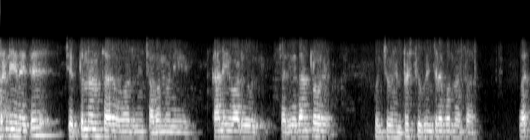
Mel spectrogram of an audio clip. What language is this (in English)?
Telugu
